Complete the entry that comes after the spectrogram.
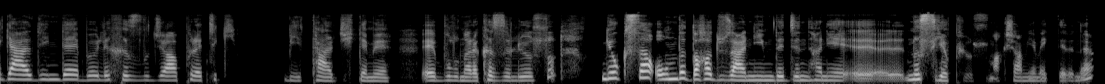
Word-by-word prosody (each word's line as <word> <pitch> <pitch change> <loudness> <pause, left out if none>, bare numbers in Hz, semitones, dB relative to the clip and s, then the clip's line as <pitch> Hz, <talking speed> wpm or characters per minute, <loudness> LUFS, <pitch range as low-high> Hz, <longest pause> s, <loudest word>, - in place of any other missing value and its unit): geldiğinde, 225 -2 0
böyle, 205 0 -5
hızlıca 195 -1 -3
pratik 195 +2 -7 0.5
bir 180 -3 -14
tercihte 170 +1 -5
mi, 160 -2 -6 0.3
eee, 180 -1 0
bulunarak 180 -1 -3
hazırlıyorsun? 180 - -4 0.5
Yoksa 285 +3 +6
onda 250 +2 +3
daha 235 0 +5
düzenliyim 195 -1 +2
dedin. 190 0 -2
Hani, 190 -1 -5
eee, 480 -1 -3
nasıl 225 -3 +7
yapıyorsun 175 -2 -7
akşam 85 - -4
yemeklerini? 85 -1 -9
195 Hz, 115 wpm, -24 LUFS, 185-230 Hz, 0.5 s, nasıl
